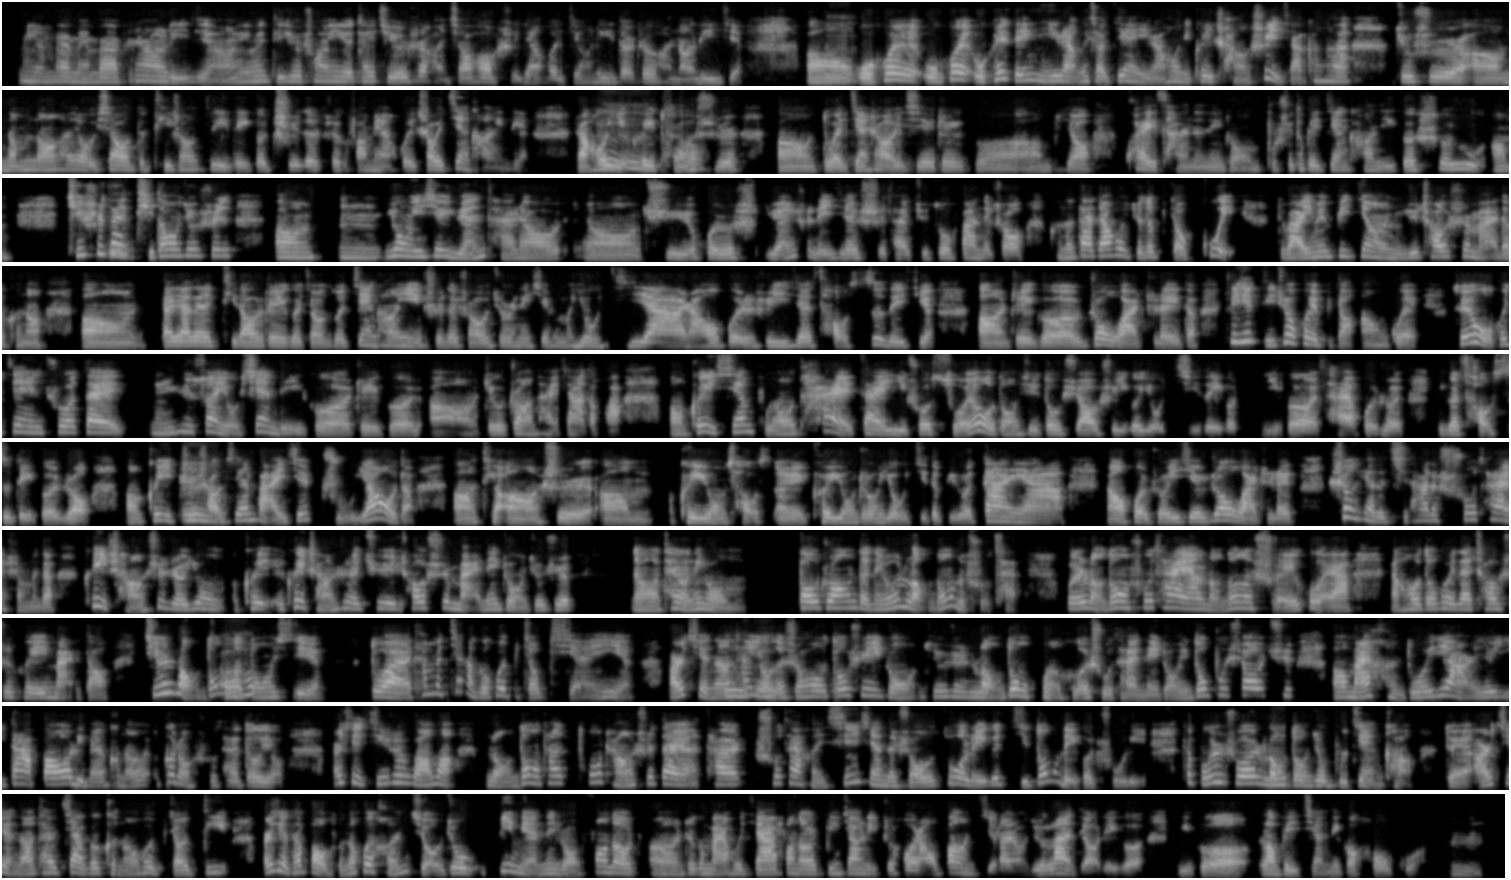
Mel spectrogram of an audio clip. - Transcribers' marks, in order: other background noise
- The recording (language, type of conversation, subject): Chinese, advice, 我怎样在预算有限的情况下吃得更健康？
